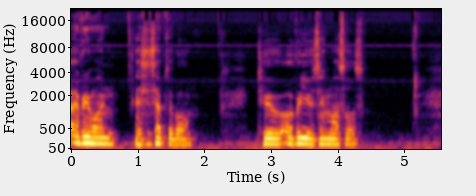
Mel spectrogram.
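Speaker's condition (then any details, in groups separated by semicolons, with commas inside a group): Cerebral palsy; feels hard to breathe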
